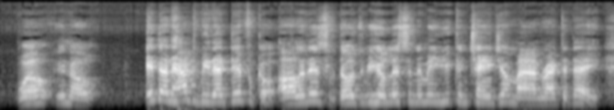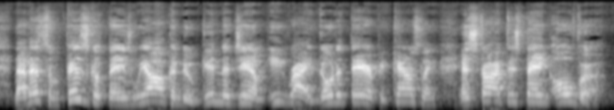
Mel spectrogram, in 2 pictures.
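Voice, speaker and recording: This raised, projected voice has a bright, sharp tone. It moves at a fairly quick pace with ordinary pitch variation. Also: man, high pitch for a man. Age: 50s. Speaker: commentator. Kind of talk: monologue. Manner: animated.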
